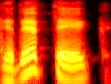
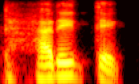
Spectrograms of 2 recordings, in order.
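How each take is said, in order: First: The name starts without an H sound. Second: The name starts with an H sound. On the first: The speaker calls it right. "So it's like Ritik" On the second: The speaker calls it wrong. "not Haritik"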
